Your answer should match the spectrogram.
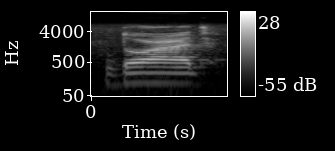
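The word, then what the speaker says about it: ض: আমাদের জিহ্বার গোড়া অর্থাৎ আমাদের জিহ্বার একবারে ভিতরের অংশটা ডান পাশের মাড়ির সঙ্গে লাগবে। ডান পাশের মাড়ির সঙ্গে লাগবে। এরকমভাবে দয়াদ দদ দদ এই অক্ষরটা একটু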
